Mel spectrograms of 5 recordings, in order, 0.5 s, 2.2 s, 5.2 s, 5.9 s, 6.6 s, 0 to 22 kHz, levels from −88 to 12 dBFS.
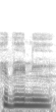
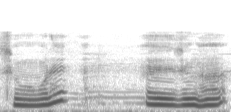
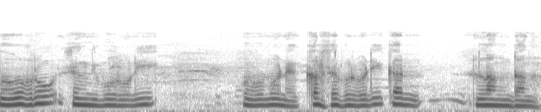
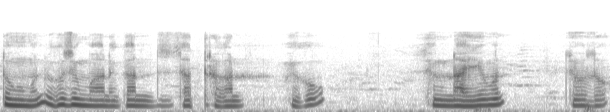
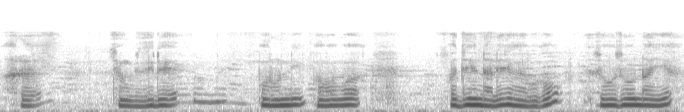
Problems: low volume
